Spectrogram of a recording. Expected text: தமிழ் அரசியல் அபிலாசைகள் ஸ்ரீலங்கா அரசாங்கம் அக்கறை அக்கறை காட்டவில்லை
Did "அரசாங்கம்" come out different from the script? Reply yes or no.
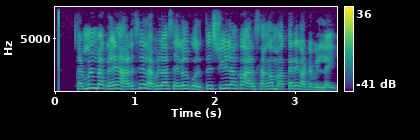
no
